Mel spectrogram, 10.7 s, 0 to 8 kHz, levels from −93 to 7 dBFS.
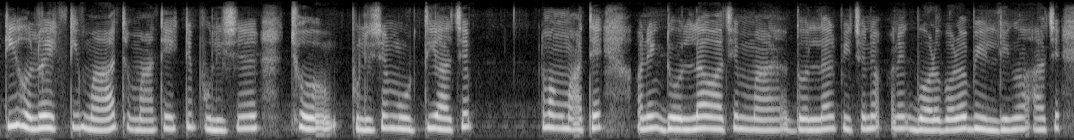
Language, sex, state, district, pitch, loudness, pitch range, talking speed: Bengali, female, West Bengal, North 24 Parganas, 245 Hz, -15 LUFS, 230-260 Hz, 150 wpm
